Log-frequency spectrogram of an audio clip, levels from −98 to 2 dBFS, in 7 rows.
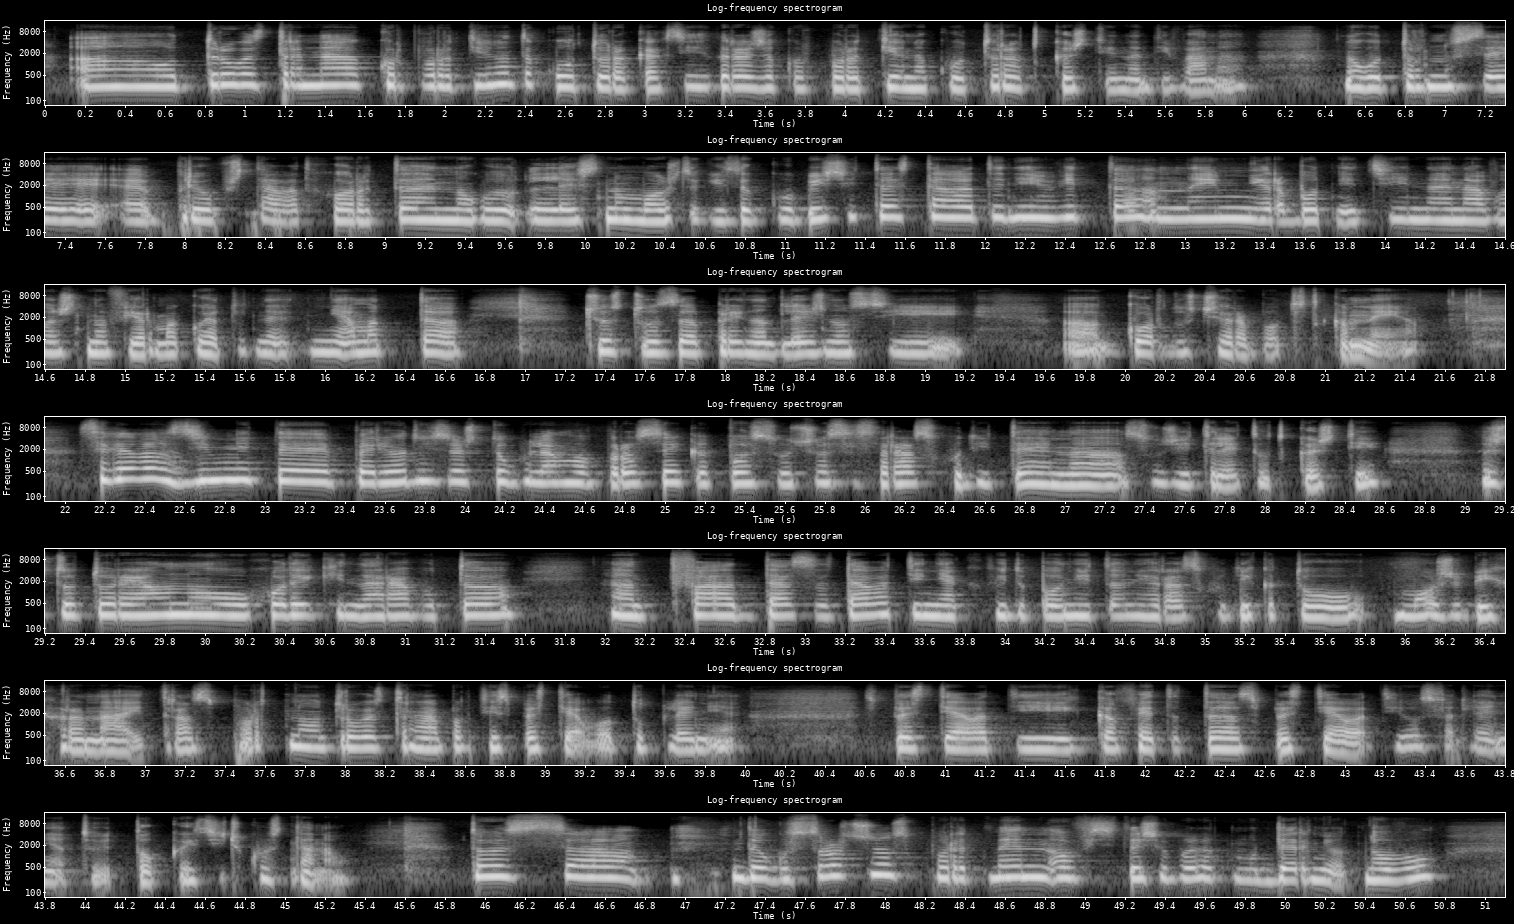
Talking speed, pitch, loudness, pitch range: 130 wpm, 225 Hz, -22 LUFS, 210-245 Hz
